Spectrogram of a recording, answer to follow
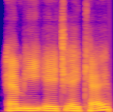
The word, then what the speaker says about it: Mehak: M-E-H-A-K, Mehak, I'm pronouncing it correctly.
